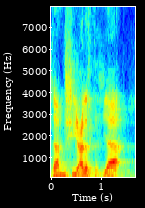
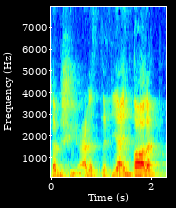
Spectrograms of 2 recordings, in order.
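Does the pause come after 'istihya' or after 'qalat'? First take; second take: after istihya; after qalat. First: The phrase stops right after 'istihya'. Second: The phrase runs on and stops after 'qalat'. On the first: The modesty is shown in how she walks. "اختلف علماء الوقف أين نقف، فقالوا تمشي على استحياء" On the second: The modesty is shown in how she speaks. "قال بعض العلماء الوقف قال تمشي على استحياء قالت"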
